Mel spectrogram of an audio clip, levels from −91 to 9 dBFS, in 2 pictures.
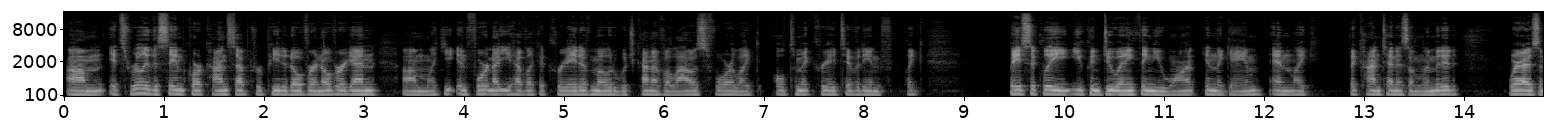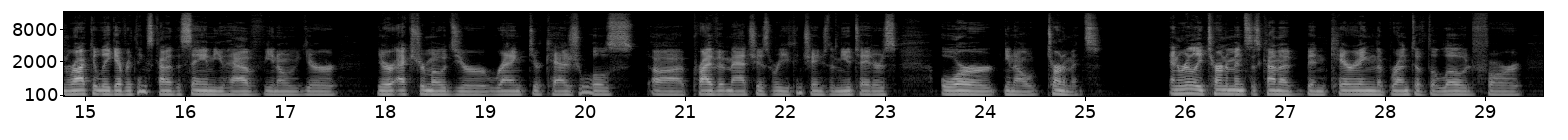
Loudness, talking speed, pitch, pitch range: -34 LUFS, 195 wpm, 125 Hz, 115-130 Hz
